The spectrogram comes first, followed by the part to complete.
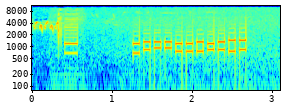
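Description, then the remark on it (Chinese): A single telephone keypad tone, then after a short pause a quick, steady run of about eleven clear dialing beeps, with no voices, as a phone call to Lao Gao is dialed at a police bureau autopsy room. “梁教授，您稍等啊，我打个电话。”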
